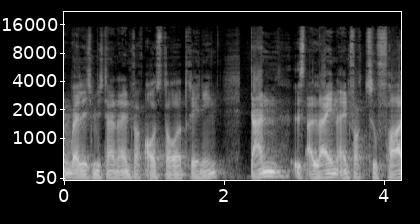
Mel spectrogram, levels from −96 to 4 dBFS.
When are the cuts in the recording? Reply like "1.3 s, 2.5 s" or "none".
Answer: 1.0 s, 2.2 s, 3.0 s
